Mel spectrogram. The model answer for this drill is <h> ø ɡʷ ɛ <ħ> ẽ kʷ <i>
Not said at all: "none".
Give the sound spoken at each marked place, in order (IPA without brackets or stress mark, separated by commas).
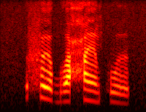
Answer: f, ħ, ɨ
